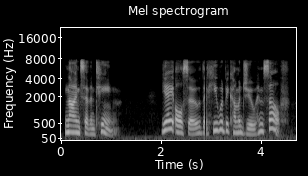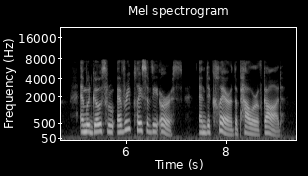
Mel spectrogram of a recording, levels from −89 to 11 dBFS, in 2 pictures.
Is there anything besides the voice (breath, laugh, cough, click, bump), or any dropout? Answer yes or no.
yes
